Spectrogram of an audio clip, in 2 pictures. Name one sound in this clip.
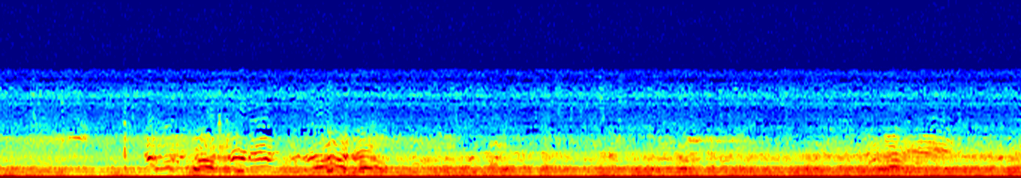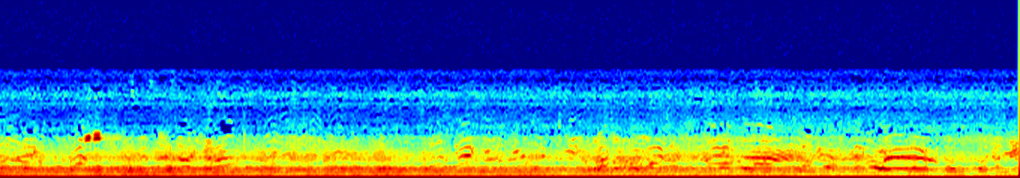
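Young women shout and call to each other across an open field, heard from a distance.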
